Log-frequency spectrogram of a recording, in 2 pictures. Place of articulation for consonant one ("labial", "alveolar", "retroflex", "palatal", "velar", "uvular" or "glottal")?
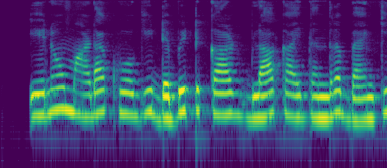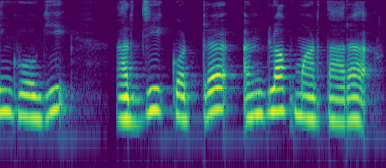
alveolar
